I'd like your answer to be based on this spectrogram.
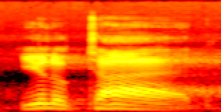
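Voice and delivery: put-on like Darth Vader with a West Indian accent; deep West Indian voice. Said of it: "deep mellifluous, Darth Vader with a West Indian accent voice".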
